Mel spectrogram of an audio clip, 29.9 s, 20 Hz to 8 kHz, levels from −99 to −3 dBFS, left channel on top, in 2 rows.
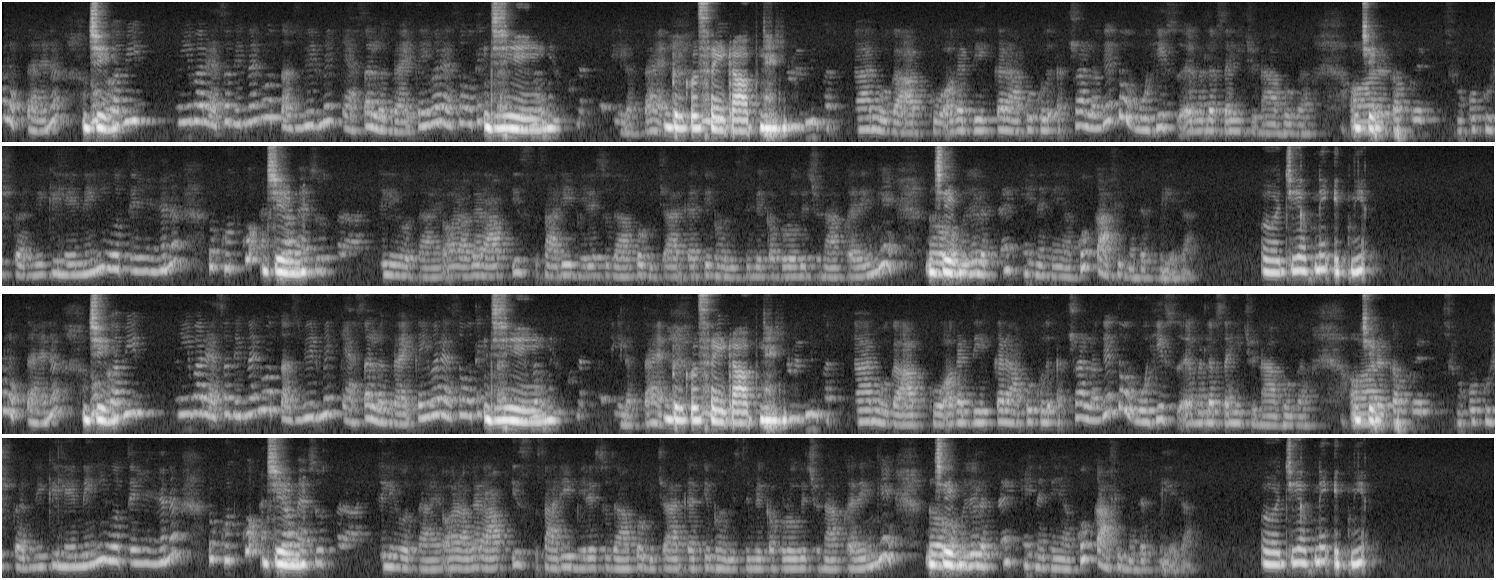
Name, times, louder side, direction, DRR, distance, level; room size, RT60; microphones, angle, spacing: voice 1, 0.0-1.3 1.7-5.4 6.1-7.2 7.9-8.2 8.5-17.4 17.7-26.8, right 1 dB, 75° right, 1 dB, 3.1 m, -34 dB
voice 2, 0.8-1.2 4.8-5.6 6.6-7.9 13.5-13.8 17.5-18.0 24.2-24.6 27.5-28.6, equal, 10° left, 9 dB, 0.4 m, -19 dB
10.0 x 6.3 x 6.2 m, 0.38 s
head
